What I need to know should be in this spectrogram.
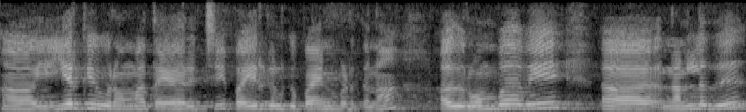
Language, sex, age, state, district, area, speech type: Tamil, female, 18-30, Tamil Nadu, Cuddalore, rural, spontaneous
